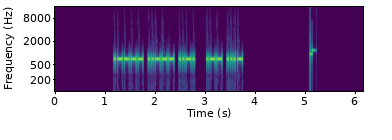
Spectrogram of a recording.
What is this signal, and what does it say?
Morse code, heard as a keyed tone, about 36 wpm, 700 Hz. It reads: 12F WV
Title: Field Day Exchanges Encore - 35wpm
